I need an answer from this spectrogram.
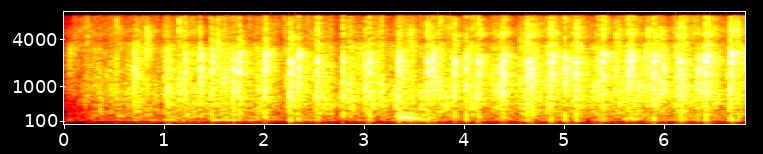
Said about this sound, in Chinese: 谢谢你，哎，这个掌声像就像最近的暴雨一样的，那个。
